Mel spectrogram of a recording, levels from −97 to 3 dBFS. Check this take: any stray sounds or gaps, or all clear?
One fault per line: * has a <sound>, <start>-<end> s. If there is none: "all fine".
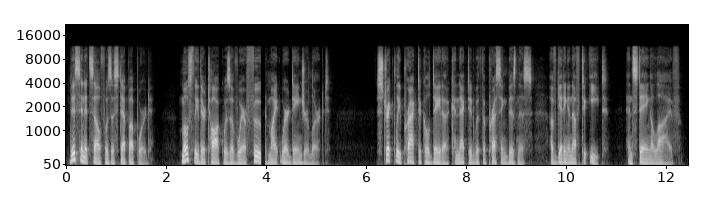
* has a dropout, 3.9-4.0 s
